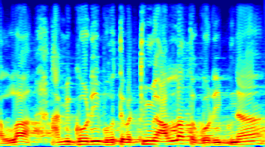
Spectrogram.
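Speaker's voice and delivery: ordinary delivery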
